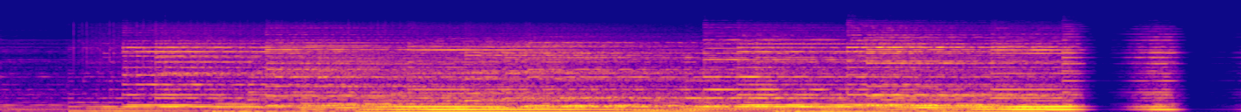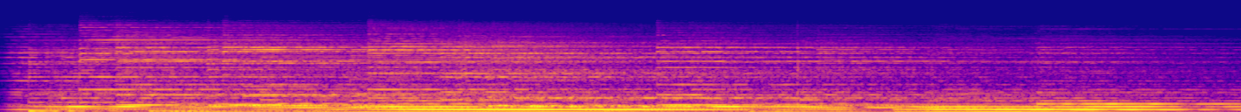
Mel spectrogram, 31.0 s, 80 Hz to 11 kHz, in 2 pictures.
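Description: Electric guitar played through a Zoom G3Xn multi-effects processor: long sustained low notes and chords with effects. The sound cuts out for about two seconds near the middle, then comes back with a brighter tone.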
